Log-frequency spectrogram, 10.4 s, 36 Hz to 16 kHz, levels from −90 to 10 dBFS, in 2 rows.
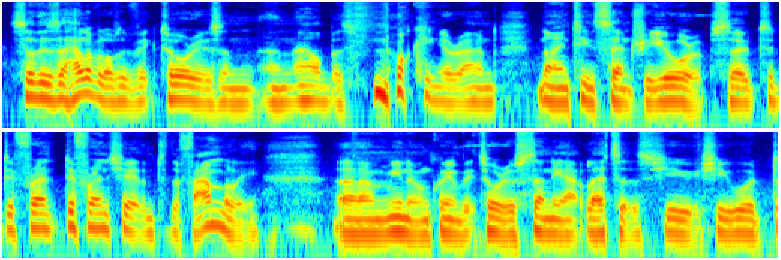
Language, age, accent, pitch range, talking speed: English, 50-69, British, 115-135 Hz, 220 wpm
